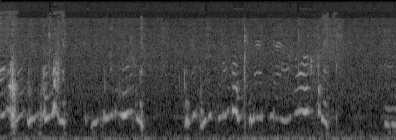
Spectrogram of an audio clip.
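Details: Red fox from a local family group gekkering during fighting and disagreement; a run of wavering, chattering mid-pitched calls with short breaks, fairly quiet.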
